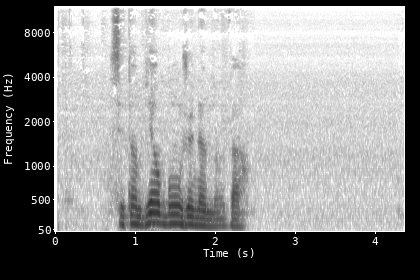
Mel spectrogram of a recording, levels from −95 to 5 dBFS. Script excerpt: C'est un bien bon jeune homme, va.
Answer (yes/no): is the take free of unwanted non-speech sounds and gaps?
yes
